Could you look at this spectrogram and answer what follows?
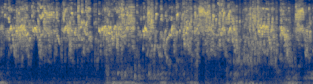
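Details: Breeding pair of budgies giving unbroken high chatter, scratchy warbles and quick chirps packed together, with low soft bumps in the second half.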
